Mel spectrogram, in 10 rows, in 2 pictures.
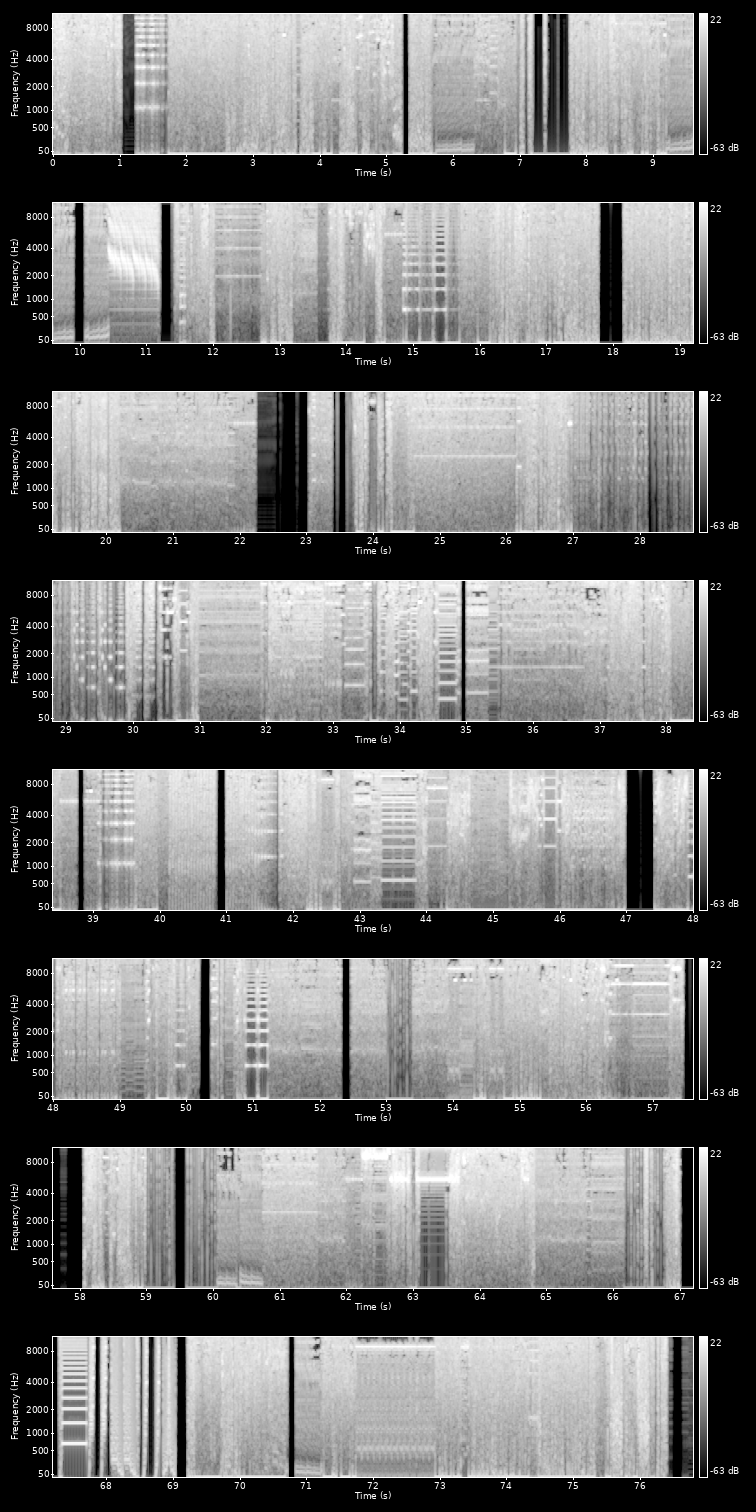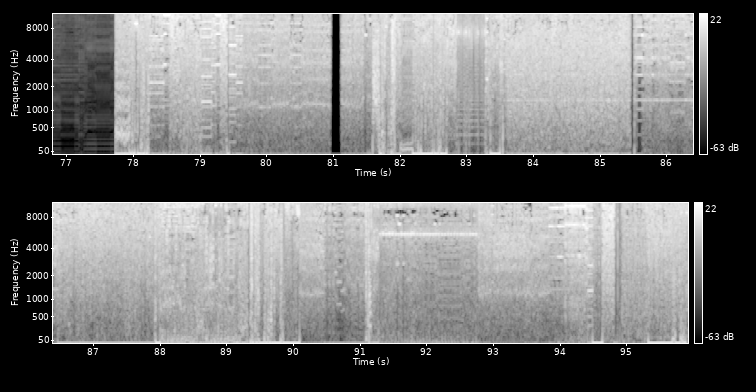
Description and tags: Just scrambled together some random files imported raw into Audacity.
As of March 21, 2025, this sound is now used in my game, Comstruct.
